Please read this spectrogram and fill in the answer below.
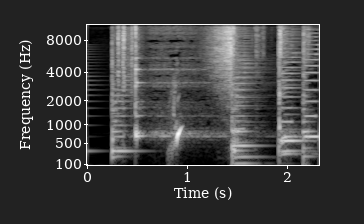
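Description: Light, bouncy cartoon background music with a quick rising cartoon 'plop' sound effect a little under a second in, followed by a short rising whoosh as the music picks up again.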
